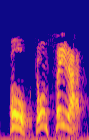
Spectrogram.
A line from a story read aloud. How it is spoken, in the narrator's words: exclaimed the distressed seeker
